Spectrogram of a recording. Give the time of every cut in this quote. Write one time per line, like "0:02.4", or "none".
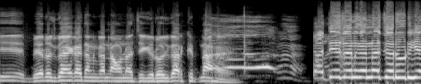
0:03.1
